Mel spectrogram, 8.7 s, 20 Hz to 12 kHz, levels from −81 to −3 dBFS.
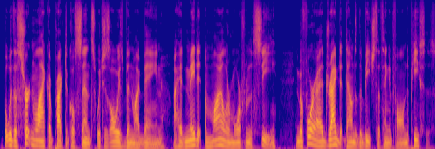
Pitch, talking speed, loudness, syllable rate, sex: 95 Hz, 280 wpm, -24 LUFS, 6.4 syllables/s, male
